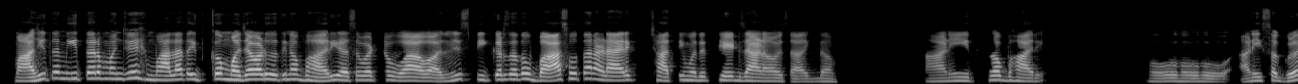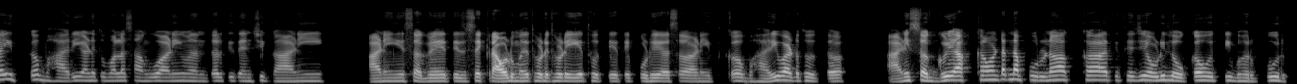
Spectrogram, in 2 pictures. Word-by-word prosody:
माझी 165 +8 +5
तर 290 - +1
मी 270 0 0
तर 275 0 +6
म्हणजे 265 +2 0
मला 210 +1 +3
तर - - +2
इतकं 240 +2 +1
मजा 220 +1 +6
वाटत 235 0 +7
होती 230 0 0
ना, 235 - +1
भारी 195 -2 +1
असं 195 +1 0
वाटतं 200 0 -3
वा! 175 -1 +5
वा! 160 -3 +2
म्हणजे 180 +10 -5
स्पीकरचा 225 0 -2
तो 260 - +4 0.2
बास 210 +8 +7
होता 265 +1 +1
ना, 245 -4 +3
डायरेक्ट 195 +2 +4 0.2
छातीमध्ये 185 +1 -2
थेट 190 0 0
जाणवायचा 155 -6 +1
एकदम. 135 0 -11 1.0
आणि 155 +4 -5
इतकं 200 +6 -4
भारी 155 -5 -2 1.1
हो, 140 - -13 0.2
हो, 145 -1 -9
हो. 135 -2 -10
आणि 170 +1 -3
सगळं 175 +1 -1
इतकं 225 -1 -6
भारी 165 0 -7
आणि 180 -1 -3
तुम्हाला 175 0 -5
सांगू 170 -1 -9
आणि 165 0 -2
नंतर 165 0 -6
ती 175 - -11
त्यांची 165 +1 -8
गाणी 150 +2 -5 0.5
आणि 150 +3 -1
सगळे 150 -1 0
ते 155 - -1
जसे 145 +4 0
क्राउडमध्ये 155 +2 +4
थोडे-थोडे 160 0 0
येत 160 0 +1
होते, 150 -1 -5
ते 155 - -7
पुढे 155 0 -1
असं 145 +1 -2
आणि 140 0 -3
इतकं 155 +4 -5
भारी 140 +3 -3
वाटत 185 -3 +1
होतं. 150 -1 -3 0.5
आणि 175 +1 +1
सगळी 175 +1 +3
अख्खा 195 +2 +4
म्हणतात 215 +2 +1
ना, 230 - +5
पूर्ण 190 -1 -3
अख्खा 205 0 +1
तिथे 190 0 -7
जेवढी 195 0 0
लोकं 175 +1 0
होती 185 -1 -2
भरपूर, 155 +2 -4
175 Hz, 170 wpm, -24 LUFS, 155-205 Hz, 1.1 s, वाटत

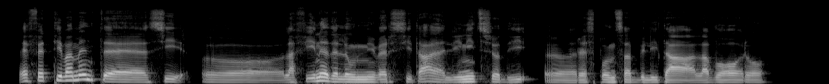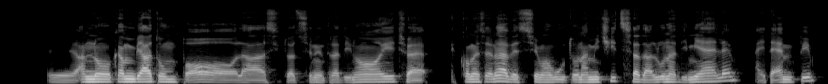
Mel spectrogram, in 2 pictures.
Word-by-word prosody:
effettivamente 175 - +2
sì, 115 +2 -6
uhm, 105 -3 -6
la 110 0 -2
fine 150 +10 +4
dell'università 115 0 0
e - - -5
l'inizio 120 +2 0
di, 115 +2 -7
uhm, 95 -1 -5
responsabilità, 105 -1 -1
lavoro 105 +1 -2 1.1
ehm, 105 -1 -5
hanno 120 +1 +6
cambiato 130 0 +5
un 120 -1 +1
po' 105 -2 0
la 100 -1 -3
situazione 100 0 -6
tra 105 +2 -5
di 105 +1 -7
noi, 120 +3 +1
cioè, 95 -6 -2 0.2
è - - -23
come 120 -1 +1
se 125 -1 -2
noi 140 +2 +4
avessimo 115 -3 +1
avuto 110 0 -1
un'amicizia 115 +9 +1
da 105 -2 0
luna 120 +2 +2
di 110 -1 -7
miele 140 +10 0
ai 95 - -11
tempi 115 - -1
115 Hz, 130 wpm, -24 LUFS, 105-125 Hz, 1.1 s, hanno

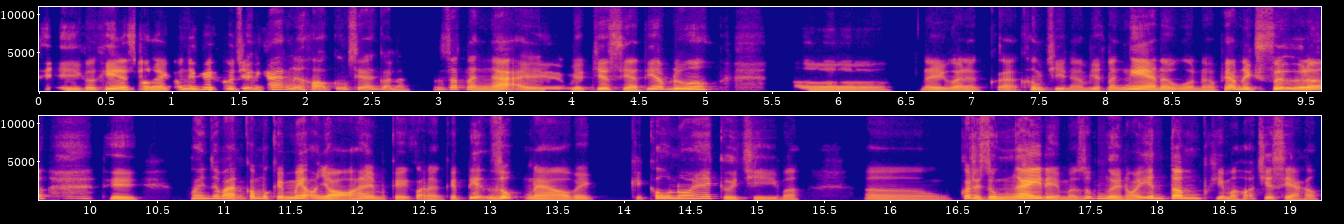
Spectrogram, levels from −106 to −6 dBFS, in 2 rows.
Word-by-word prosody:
Thì 140 -1 -4
có 155 - 0
khi 180 +3 +5
là 165 - +5
sau 165 0 -1
này 145 -3 +1
có 160 - -5
những 190 +2 0
cái 220 - +5
câu 190 - 0
chuyện 160 - 0
khác 220 0 +2
nữa, 175 +1 -3
họ - - -1
cũng 210 - -10
sẽ, 190 - -4
gọi 175 - -8
là, 135 - -11 0.2
rất 225 +5 -5
là 170 - 0
ngại 145 0 +1 0.2
việc 150 0 -3
chia 170 +1 +2
sẻ 160 -5 -2
tiếp, 190 +9 +1
đúng 180 +1 +2
không? 200 +1 +1 0.5
Ờ, 140 - -14 0.9
đây, 150 -1 -1
gọi 130 -1 -3
là, 125 - -7
quà 130 - -7
không 165 -1 -4
chỉ 130 -5 -7
là 125 0 -10
việc 130 +2 -8
nắng 140 +5 -4
nghe 180 -3 +7
đâu 145 -3 -2
còn 130 -2 -5
nà 130 +1 -7
phép 180 +1 +3
lịch 170 -2 0
sự 155 - +2
đó. 175 +2 +5 0.5
Thì 140 -6 0 0.4
quen 190 0 -1
cho 220 - +2
bạn 200 -5 +2
có 180 - +2
một 190 - 0
cái 165 - -1
mẹo 185 -1 +3
nhỏ 135 -5 +3
hay 165 0 +1
một 135 -2 -10
cái, 140 0 -4
gọi 140 - -6
là, 130 -1 -6
cái 145 - -6
tiện 175 -4 +2
dụng 200 +4 +5
nào 140 -3 +1
về 135 -1 -5 0.3
cái 160 - -13
câu 205 0 +3
nói, 205 +3 +1
hay 245 -1 +1
cử 145 -3 -3
chỉ 125 -3 -8
mà, 135 -1 -7 0.5
ờ, 125 -2 -8 0.3
có 215 - +3
thể 170 - +2
dùng 145 -1 +1
ngay 185 +3 +10
để 140 -6 +1
mà 125 0 -7
giúp 210 +1 -2
người 160 -8 +2
nói 135 +3 -2
yên 195 -2 +2
tâm 200 -3 +6
khi 175 -3 -5
mà 135 -4 -4
họ - - -9
chia 180 - -2
sẻ 155 -5 -3
không? - - -6
160 Hz, 280 wpm, -24 LUFS, 140-185 Hz, 0.9 s, ngay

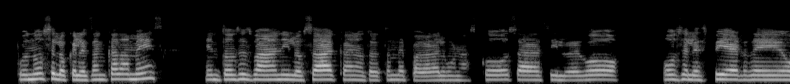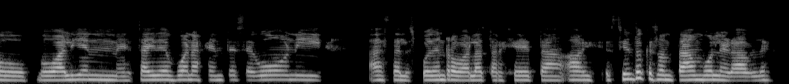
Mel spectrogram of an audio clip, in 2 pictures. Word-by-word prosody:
pues 225 0 0
no 250 +1 +3
sé, 255 - +3
lo 220 -3 +3
que 215 - +1
les 205 -1 +3
dan 220 +1 -1
cada 240 +2 +1
mes, 260 +4 +1 0.4
entonces, 225 +1 0
van 220 0 +3
y 225 - +2
lo 205 -2 +1
sacan 220 0 +3
o 205 - -4
tratan 200 +2 -4
de 210 - -4
pagar 190 0 -3
algunas 195 -1 -5
cosas 215 -2 -1
y 210 - -2
luego 210 +2 0 0.4
o 225 0 -1
se 225 +1 -1
les 210 -3 0
pierde, 215 -2 +2
o 195 -2 +1
o 200 0 +2
alguien 210 0 +1
está 190 +2 -4
ahí 205 +1 +4
de 210 0 +2
buena 210 +1 0
gente 210 0 -6
según 215 +1 -3
y 205 -2 -4 0.4
hasta 205 +1 -3
les 190 -1 -4
pueden 205 +1 +1
robar 195 -2 +2
la 200 0 +2
tarjeta. 195 0 -3
Ay, 205 -2 0
eh, - - -6
siento 245 +7 +1
que 260 - -1
son 215 -2 +1
tan 210 +1 +4
vulnerables. 195 -2 0
210 Hz, 185 wpm, -24 LUFS, 200-220 Hz, 0.4 s, ahí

